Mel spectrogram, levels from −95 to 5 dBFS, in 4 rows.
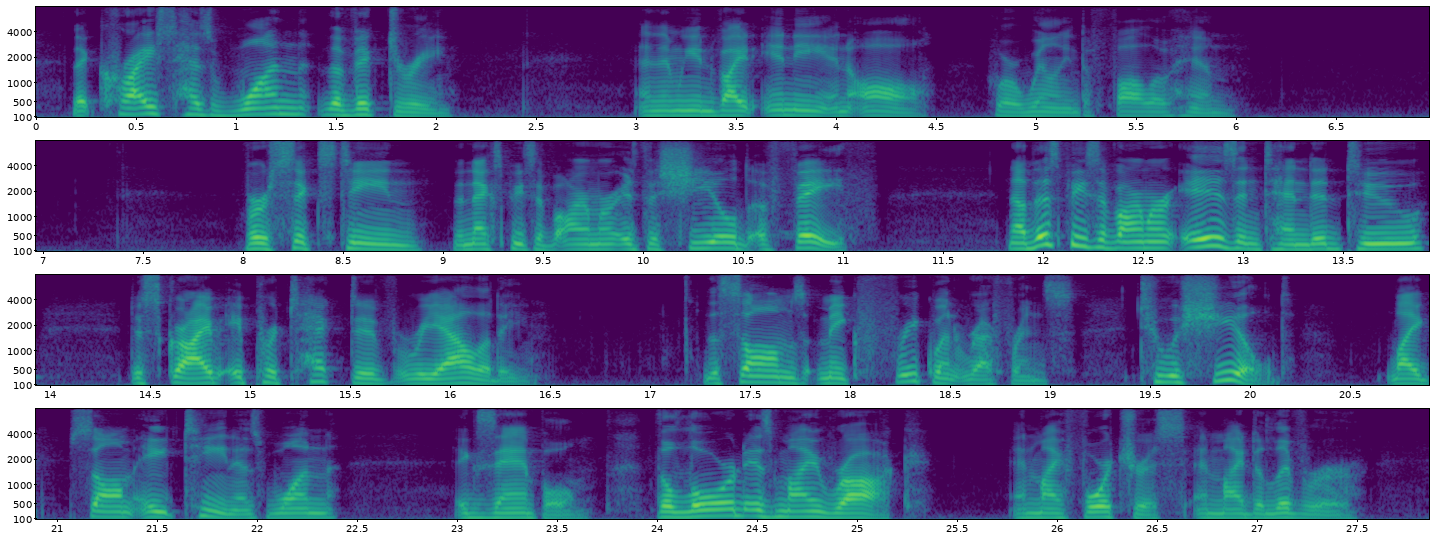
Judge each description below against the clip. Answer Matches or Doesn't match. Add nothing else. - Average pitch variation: Doesn't match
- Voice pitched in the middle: Doesn't match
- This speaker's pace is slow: Doesn't match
